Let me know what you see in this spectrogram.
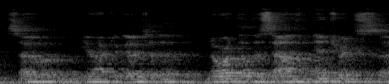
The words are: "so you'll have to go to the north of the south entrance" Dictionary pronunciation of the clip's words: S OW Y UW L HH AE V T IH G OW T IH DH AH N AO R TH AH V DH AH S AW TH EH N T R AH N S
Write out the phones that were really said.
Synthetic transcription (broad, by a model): S OW Y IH HH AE F T IH G OW T IH DH AH N AO R TH AH V DH AH S AW TH EH N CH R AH N S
